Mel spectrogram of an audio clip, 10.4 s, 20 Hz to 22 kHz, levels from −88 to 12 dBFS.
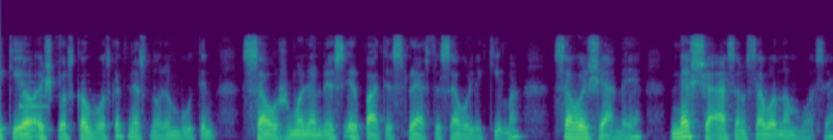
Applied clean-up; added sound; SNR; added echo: neural mask model DeepFilterNet 3.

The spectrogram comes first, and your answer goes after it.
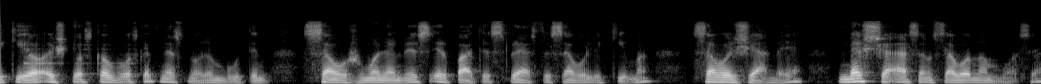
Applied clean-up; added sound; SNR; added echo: neural separator model SepFormer DNS4.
